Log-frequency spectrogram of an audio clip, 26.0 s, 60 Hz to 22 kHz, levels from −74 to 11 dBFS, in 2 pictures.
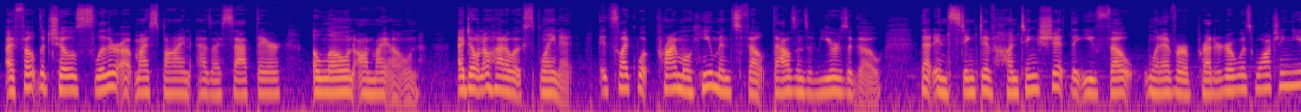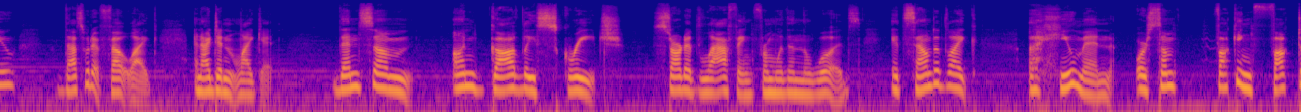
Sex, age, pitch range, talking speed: female, 20-39, 165-200 Hz, 175 wpm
